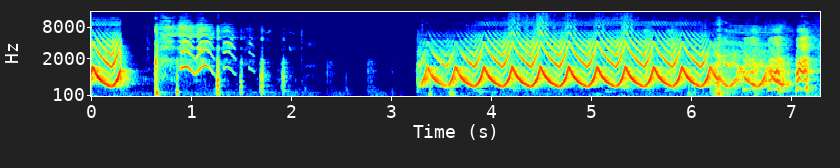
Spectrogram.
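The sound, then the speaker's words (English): Emergency vehicle siren in a fast yelping wail, its pitch sweeping rapidly up and down many times in a loud, continuous run. Before it come a few brief rising chirps and then a short silence. “I'd like to apologize for the siren.”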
